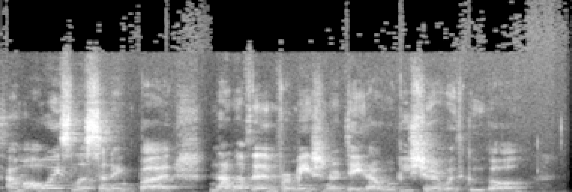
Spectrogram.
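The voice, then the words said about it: Imitated voice assistant voice. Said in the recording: “doing the Google voice.”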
